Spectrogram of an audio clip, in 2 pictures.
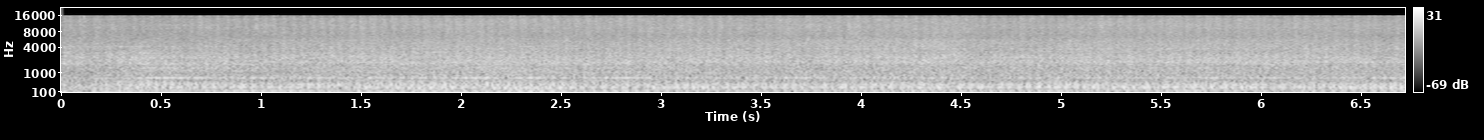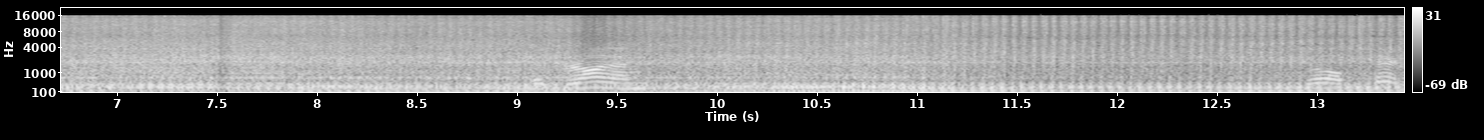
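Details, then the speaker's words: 2004 Suzuki LTZ400 quad, single cylinder, after carburetor cleaning and fresh fuel: fast fairly even putter on choke, no stumble; idle later turned up (throttle was slightly low); no smoke; no coolant, oil low; normal running. "all right we're going to turn the idle up a little bit there we go it's iding good now throttle was just a little low no smoke"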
